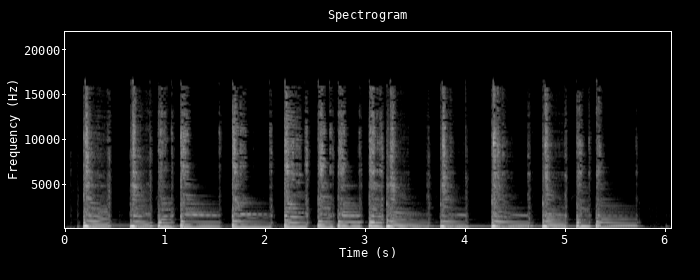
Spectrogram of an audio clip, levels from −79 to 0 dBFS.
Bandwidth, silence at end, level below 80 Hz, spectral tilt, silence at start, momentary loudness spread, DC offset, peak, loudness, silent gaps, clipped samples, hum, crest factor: 17 kHz; 0.3 s; -58 dBFS; -4 dB/octave; 0.1 s; 9 LU; under 0.1%; -8 dBFS; -29 LUFS; none; under 0.1%; none; 22 dB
